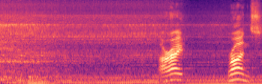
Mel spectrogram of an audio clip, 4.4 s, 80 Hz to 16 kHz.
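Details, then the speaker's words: Toyota Aristo turbo engine after new 4-inch downpipe, recirculated wastegate dump and heat blankets fitted, valved exhaust quiet when closed; steady even low idle, no knocks or misses, two brief rising-falling tones; normal idle. "Sounds good. The valved exhaust is great. It's super quiet when it's closed."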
